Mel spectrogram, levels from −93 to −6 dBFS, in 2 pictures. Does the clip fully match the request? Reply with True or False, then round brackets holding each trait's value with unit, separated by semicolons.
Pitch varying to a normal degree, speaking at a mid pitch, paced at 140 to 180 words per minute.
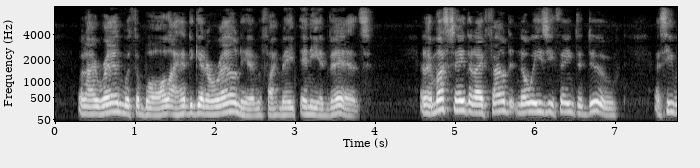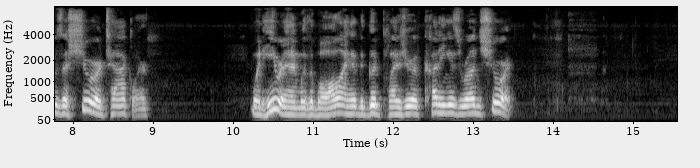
False (3.7 semitones; 155 Hz; 205 wpm)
